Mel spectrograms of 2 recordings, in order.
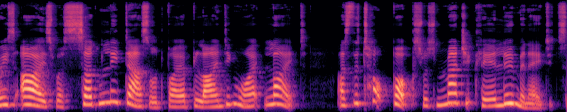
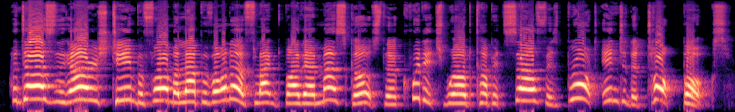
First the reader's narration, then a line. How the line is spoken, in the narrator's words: roared Bagman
